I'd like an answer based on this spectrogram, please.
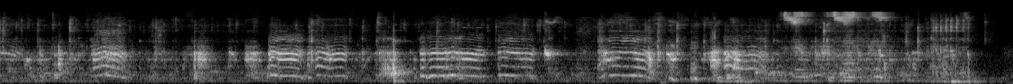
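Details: Wild dolphins, a young male coalition at play practising chasing an individual, give repeated squeaky, nasal squeals with strong harmonics, each burst bending up or down in pitch, with brief high hissy clicks and a faint underwater wash behind.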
